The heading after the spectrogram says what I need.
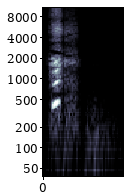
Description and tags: Enjoy! File originally named as "[びたちー]少女「はっ」" In Japanese.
